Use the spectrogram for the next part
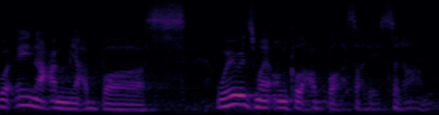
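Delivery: low, hushed and mournful; soft sorrowful question. Retold or imitated. Wounded son asking his father after his uncle, hushed. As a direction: ask it softly, dreading the answer. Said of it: "Now Imam Zain al-Abidin says".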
